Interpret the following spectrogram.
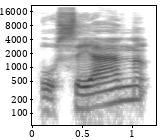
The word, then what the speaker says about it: Océane: Ensuite, Océane, le E final ne se prononce pas, et Romane.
